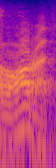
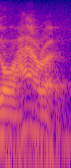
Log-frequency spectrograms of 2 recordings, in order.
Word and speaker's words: O'Hara: do you remember saying my name is not aura it is o'hara here mr o'hara yes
